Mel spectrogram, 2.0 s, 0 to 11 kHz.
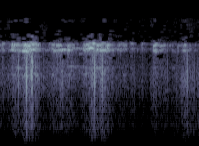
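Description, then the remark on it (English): Small jester's bells, or fool's bells, jingle in bright, high-pitched metallic bursts, shaken in a loose rhythm about every half second over a steady shimmering ring, with no voices. “For 40 years I've lived with the sound of those bells. Fool's bells. Jester's bells.”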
